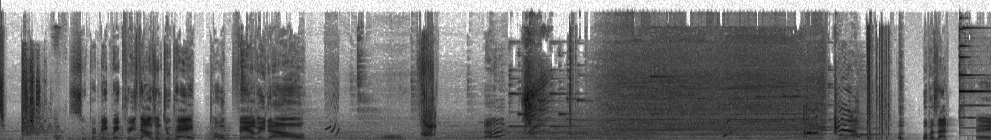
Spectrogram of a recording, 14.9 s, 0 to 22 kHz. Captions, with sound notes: SUPER BIG-WIG 3000 TOUPEE, DON'T FAIL ME NOW. (CRUNCHES) HUH? (HAIR DRYER WHIRS) YEOW! HUH, WHAT WAS THAT? WAIT A MINUTE...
